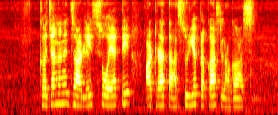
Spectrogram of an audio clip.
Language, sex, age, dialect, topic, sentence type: Marathi, female, 36-40, Northern Konkan, agriculture, statement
